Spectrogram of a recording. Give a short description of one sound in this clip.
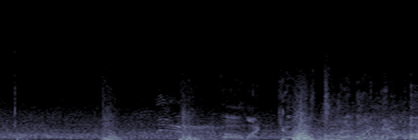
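Bodies slam hard onto a wrestling mat with loud thuds.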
